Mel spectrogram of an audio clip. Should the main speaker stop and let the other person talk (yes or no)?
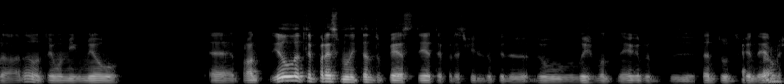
no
